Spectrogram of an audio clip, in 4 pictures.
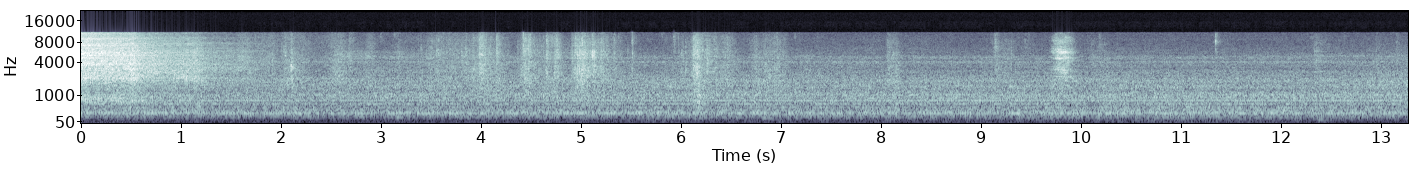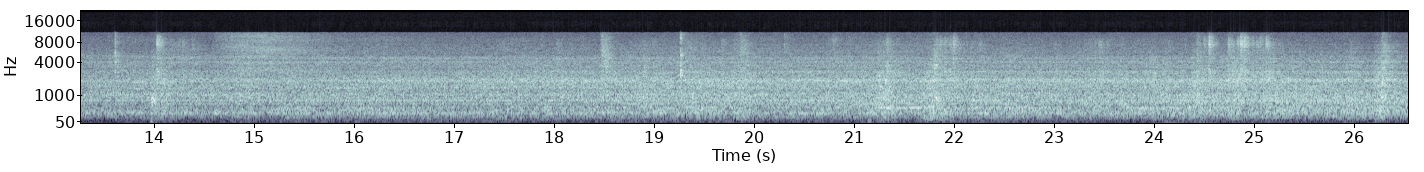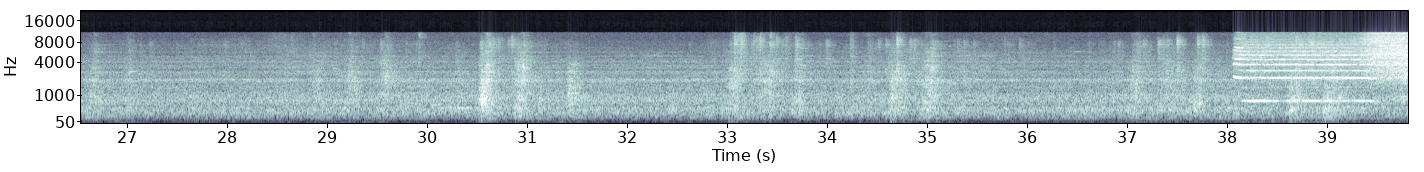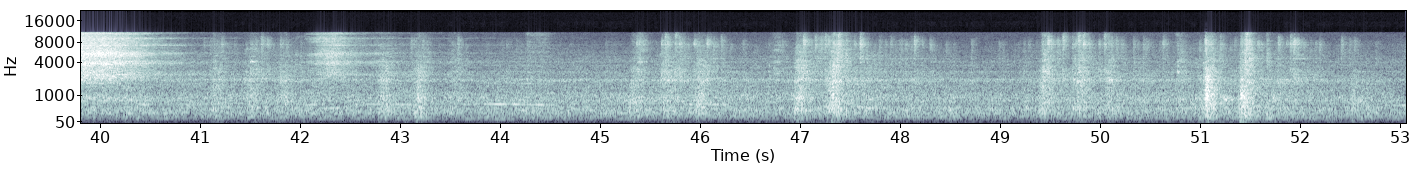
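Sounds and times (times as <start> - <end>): rush of hiss: 0.0 - 1.6, 39.4 - 40.8, 42.1 - 42.8
train horn: 38.0 - 40.6
train wheels clacking over joints: 45.3 - 48.6, 49.3 - 52.8.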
